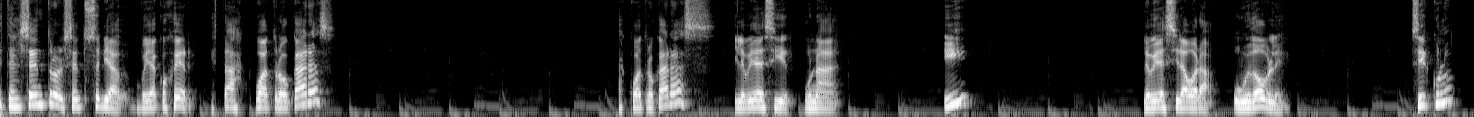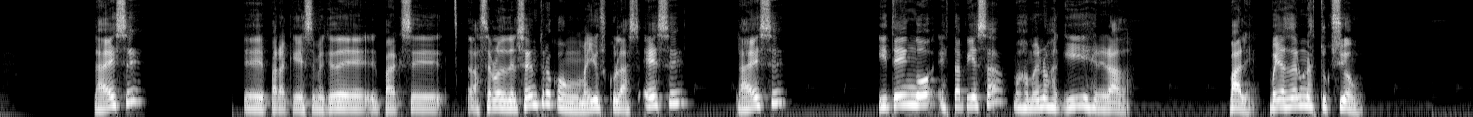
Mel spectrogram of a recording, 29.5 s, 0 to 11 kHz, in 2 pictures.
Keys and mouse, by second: 0.6 right click, 2.2 right click, 3.0 click, 3.7 right click, 4.0 shift+right click, 5.9 right click, 6.1 shift+right click, 6.5 shift+right click, 6.8 shift+right click, 7.7 middle click, 10.1 i, 11.5-13.7 middle drag, 13.7 w, 21.1 shift+s, 22.7 s, 23.1-24.3 middle drag, 25.3-26.7 middle drag, 27.0 middle click.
